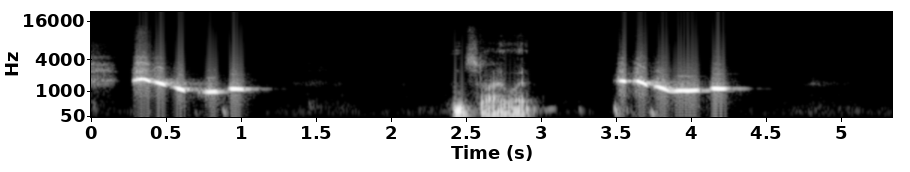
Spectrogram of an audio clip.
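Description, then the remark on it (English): A person whistles a short, warbling phrase imitating a blackbird's song that slides downward, speaks briefly, then whistles the same tune again, clear, in two matching bursts. “And uh, I don't know, I have no idea why at all, but I whistle back. I whistle back exactly the same tune.”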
